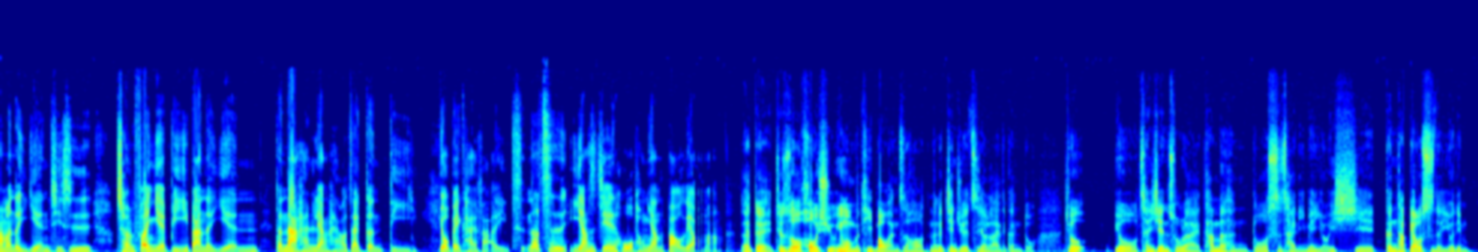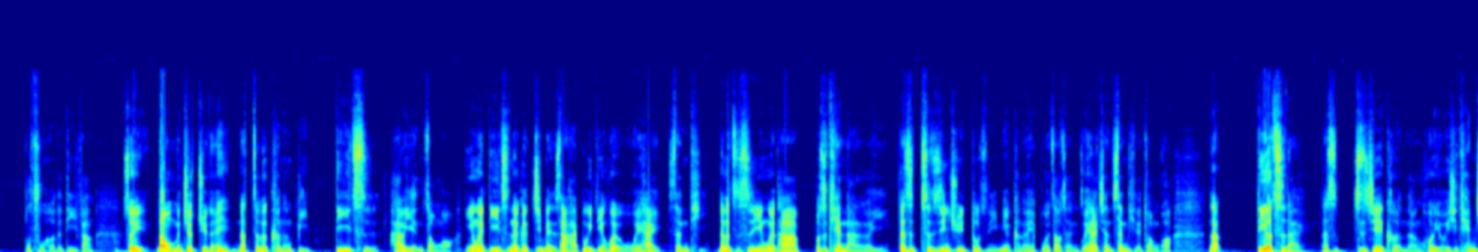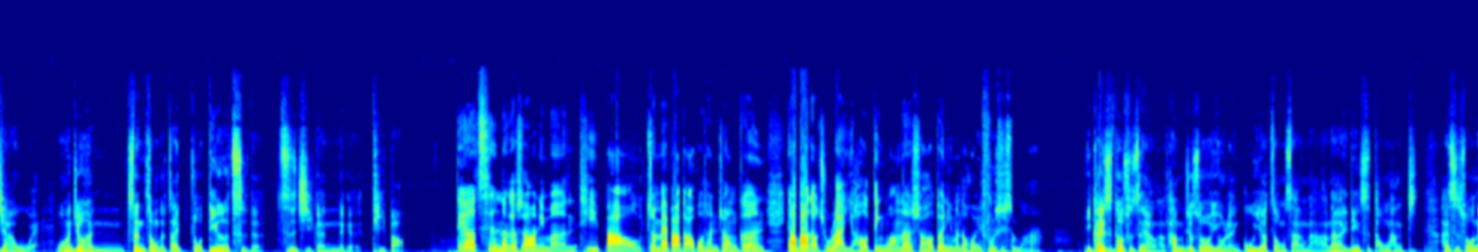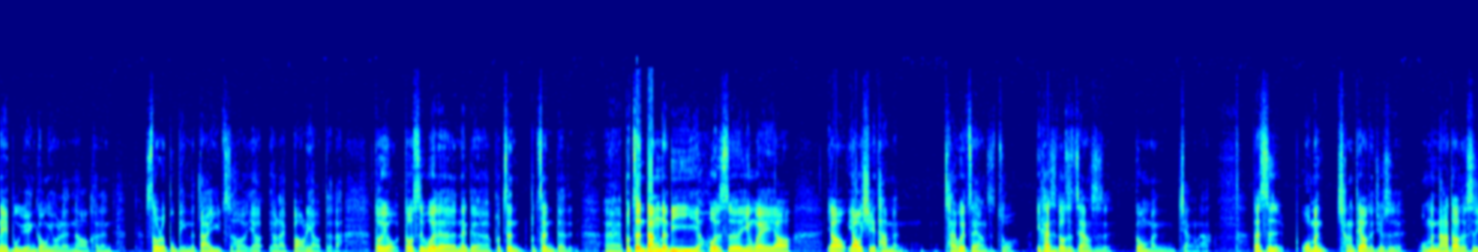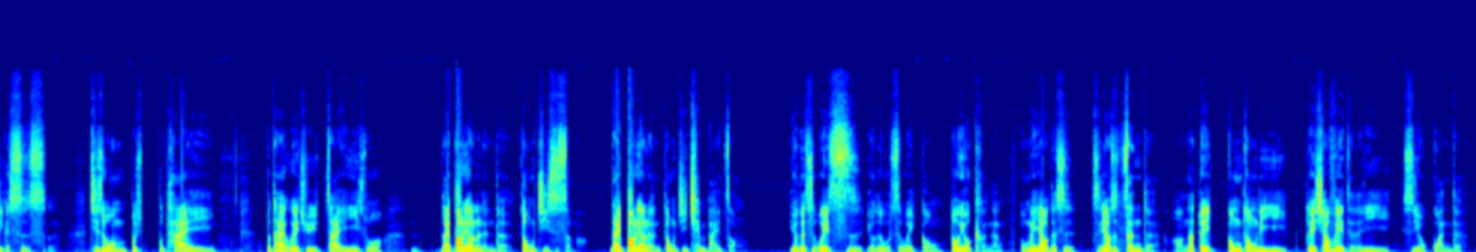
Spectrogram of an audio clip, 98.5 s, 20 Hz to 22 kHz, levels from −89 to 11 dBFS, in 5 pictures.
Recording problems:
abrupt cut into speech; at the start

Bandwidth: 17 kHz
